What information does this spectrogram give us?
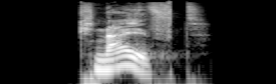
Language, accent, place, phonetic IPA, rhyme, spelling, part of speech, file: German, Germany, Berlin, [knaɪ̯ft], -aɪ̯ft, kneift, verb, De-kneift.ogg
- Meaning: inflection of kneifen: 1. third-person singular present 2. second-person plural present 3. plural imperative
